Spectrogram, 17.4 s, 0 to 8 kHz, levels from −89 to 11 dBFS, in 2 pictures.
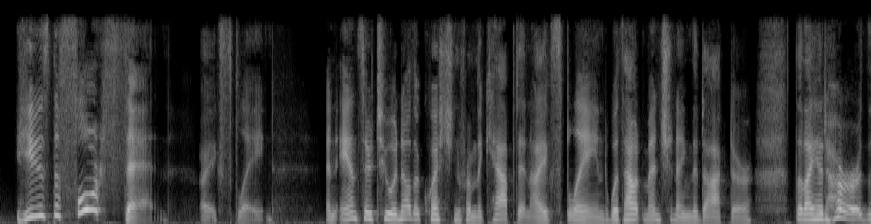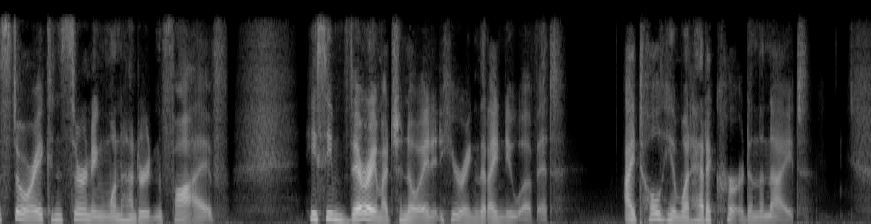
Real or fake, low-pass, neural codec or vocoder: fake; 7.2 kHz; codec, 16 kHz, 1 kbps, X-Codec, WavLM features, trained on Multilingual LibriSpeech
